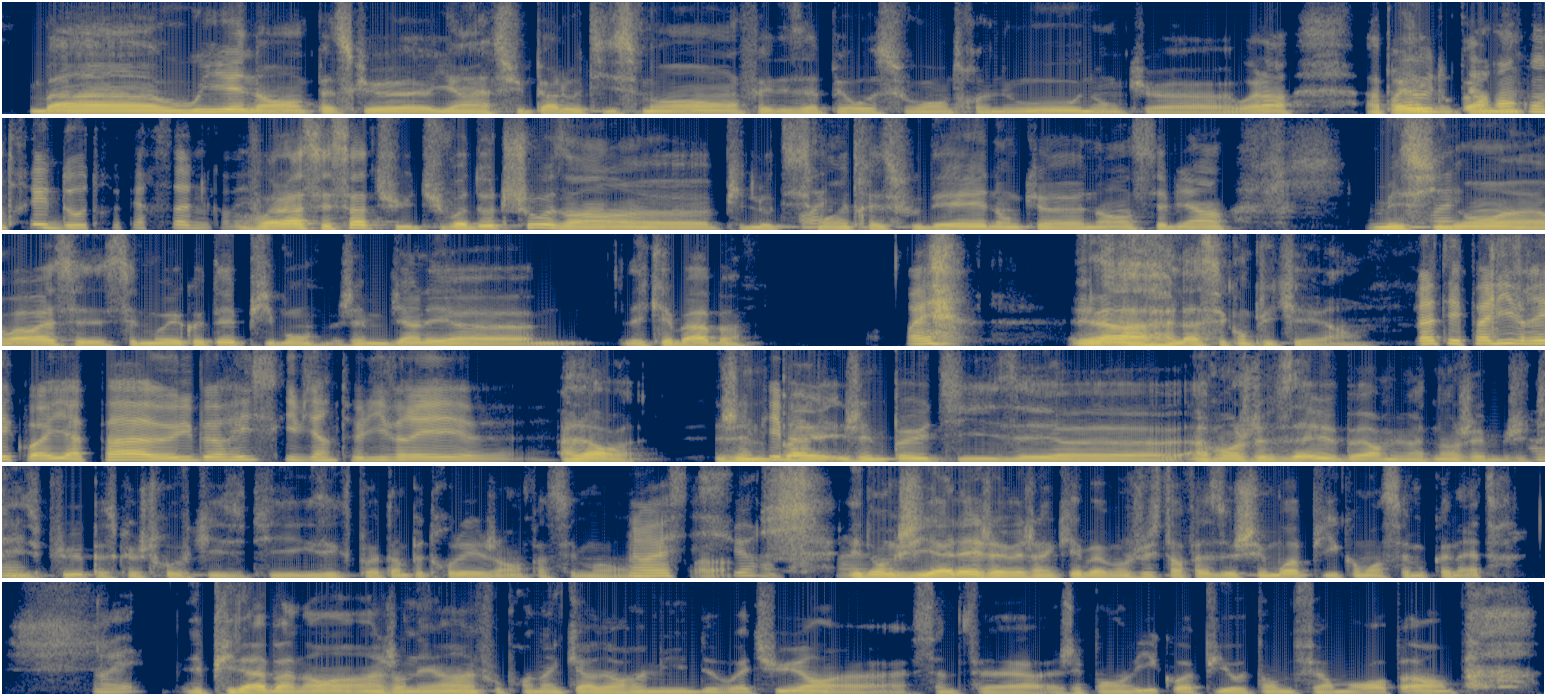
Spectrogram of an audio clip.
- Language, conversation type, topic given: French, podcast, Qu'est-ce que la nature t'apporte au quotidien?
- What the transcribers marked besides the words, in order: other background noise; chuckle; chuckle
